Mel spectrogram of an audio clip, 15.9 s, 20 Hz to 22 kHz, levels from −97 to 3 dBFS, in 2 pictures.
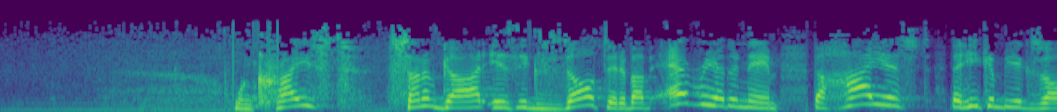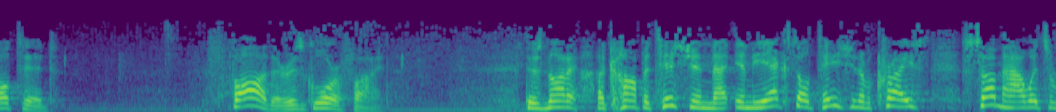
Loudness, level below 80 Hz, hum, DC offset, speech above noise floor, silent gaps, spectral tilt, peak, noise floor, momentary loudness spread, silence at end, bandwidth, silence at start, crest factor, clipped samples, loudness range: -19 LUFS; -66 dBFS; none; under 0.1%; 39 dB; none; -5.5 dB/octave; -2 dBFS; -57 dBFS; 12 LU; 0 s; 10 kHz; 1 s; 18 dB; under 0.1%; 4 LU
